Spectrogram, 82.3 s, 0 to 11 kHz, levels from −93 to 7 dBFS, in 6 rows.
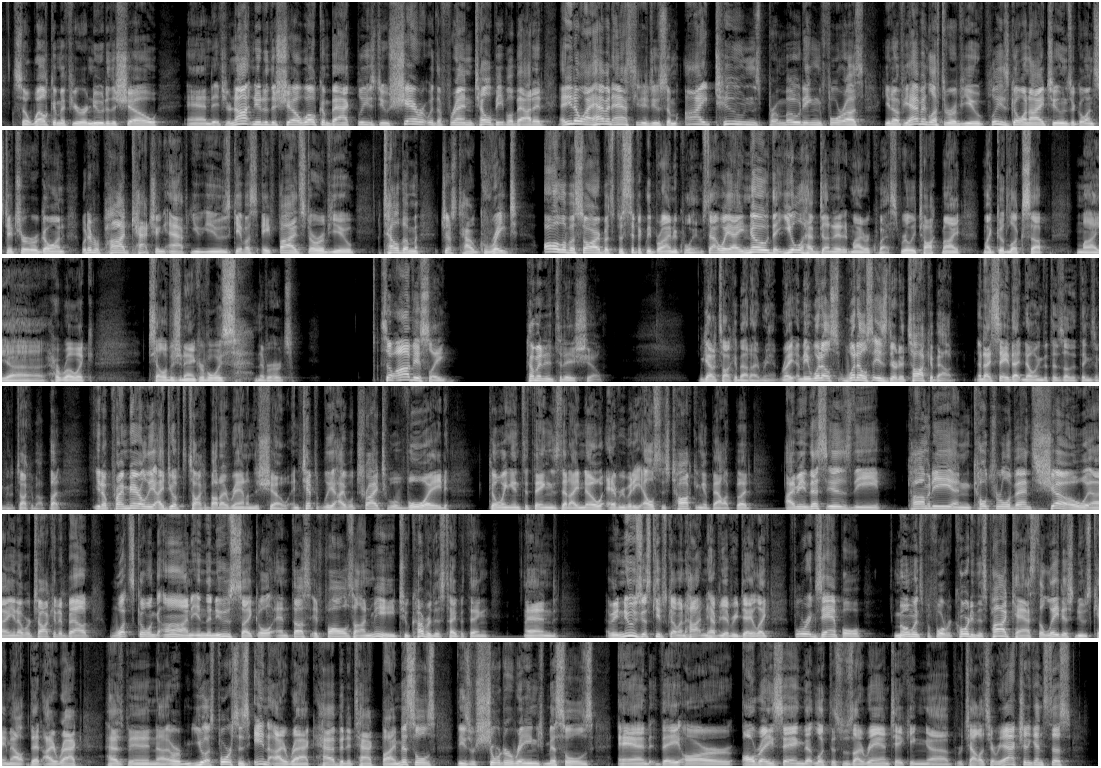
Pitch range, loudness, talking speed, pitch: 120-165 Hz, -16 LUFS, 205 wpm, 140 Hz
